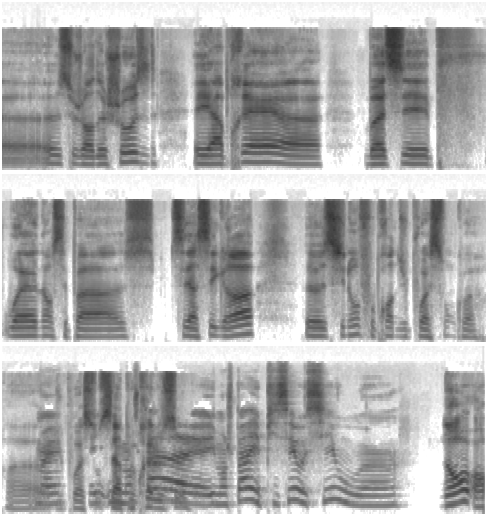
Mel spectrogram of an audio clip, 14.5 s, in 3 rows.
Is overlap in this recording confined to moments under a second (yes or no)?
no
